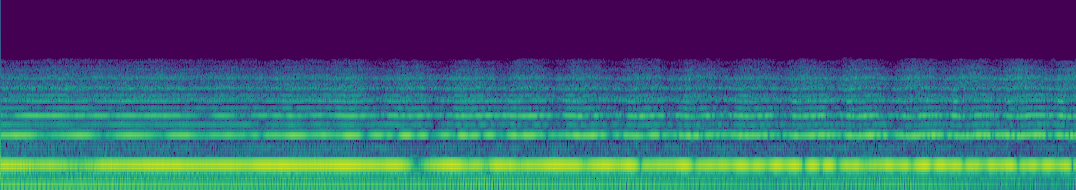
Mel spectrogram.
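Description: Background music: a single long held note with a soft, slowly shifting low part underneath.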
